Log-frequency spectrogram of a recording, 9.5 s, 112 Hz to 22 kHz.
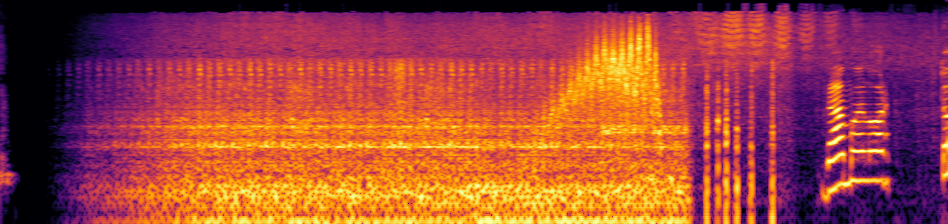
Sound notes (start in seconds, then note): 0.8 rumble of various engines; 5.3 rustle of teleportation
